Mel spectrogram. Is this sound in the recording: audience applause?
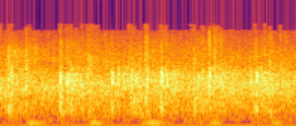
yes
